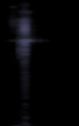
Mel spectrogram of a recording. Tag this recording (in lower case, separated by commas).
musical instrument, rattle (instrument), music, percussion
